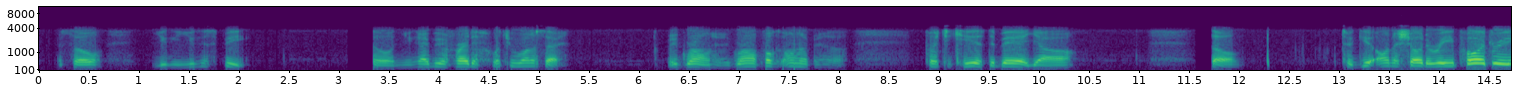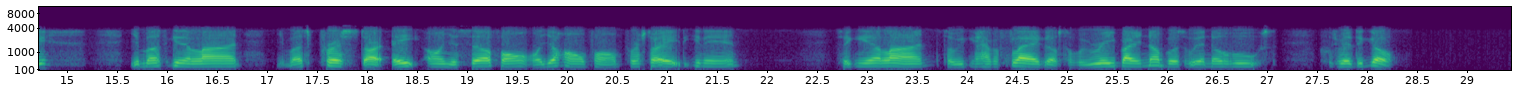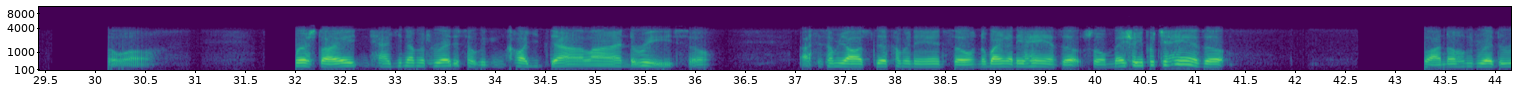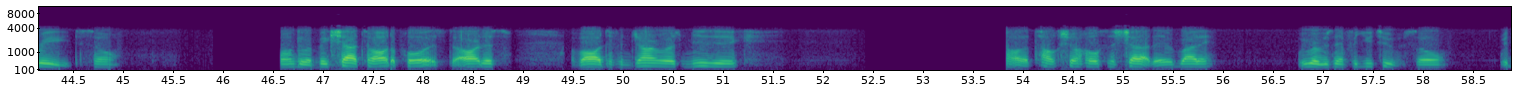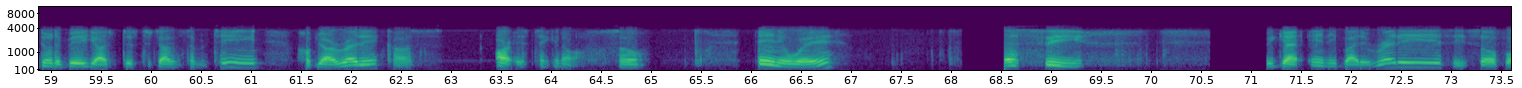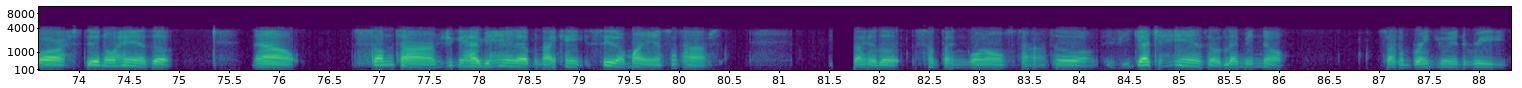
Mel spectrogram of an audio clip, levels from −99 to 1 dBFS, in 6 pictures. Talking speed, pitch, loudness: 170 wpm, 120 Hz, -33 LUFS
